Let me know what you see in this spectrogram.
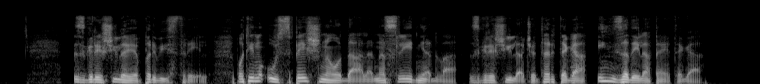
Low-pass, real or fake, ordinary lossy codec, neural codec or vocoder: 9.9 kHz; real; AAC, 48 kbps; none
